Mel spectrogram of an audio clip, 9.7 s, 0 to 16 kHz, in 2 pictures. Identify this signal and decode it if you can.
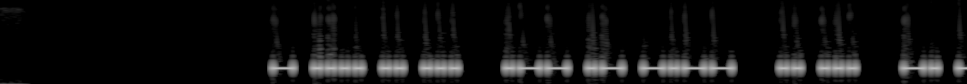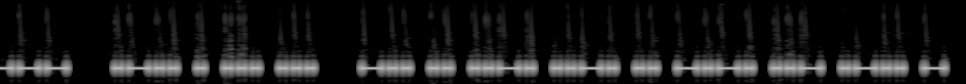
Morse code, heard as a keyed tone, about 34 wpm, 700 Hz. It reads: THIS WAY IS NO LESS DIFFICULT
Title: Sentences from Top 1000 Words - Review Part 2 - 35wpm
